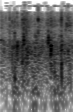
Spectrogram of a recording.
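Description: Audience at a comedy night clapping and cheering for the ICC team, a short burst of steady, fairly loud applause with no talking over it.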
